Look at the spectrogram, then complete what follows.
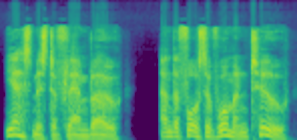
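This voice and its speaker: A haughty young modern British woman acted out by a male audiobook narrator speaks with lofty, brisk emphasis. The voice is husky and fiery in temper, recorded dry. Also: lowish voice, big pitch swings, dry recording. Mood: lofty, defiant. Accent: British English.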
